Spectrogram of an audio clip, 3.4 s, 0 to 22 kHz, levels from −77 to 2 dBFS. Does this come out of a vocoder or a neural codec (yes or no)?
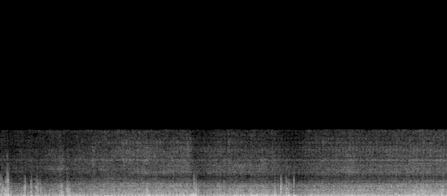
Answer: no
